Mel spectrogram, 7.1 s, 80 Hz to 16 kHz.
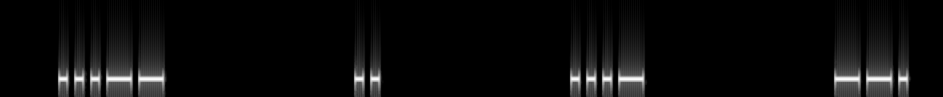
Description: Morse code, heard as a keyed tone, about 20 wpm, spaced as for 5 wpm, 700 Hz. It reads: 3IVG
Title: USA Call Signs - 8x Character Spacing - 20wpm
